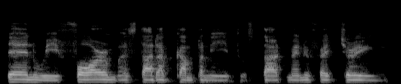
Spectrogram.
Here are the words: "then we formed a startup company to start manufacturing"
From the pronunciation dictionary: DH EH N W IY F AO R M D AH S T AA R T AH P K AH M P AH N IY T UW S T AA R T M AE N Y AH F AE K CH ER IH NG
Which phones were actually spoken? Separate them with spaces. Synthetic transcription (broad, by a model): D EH N W IY F AO R M AH S T AA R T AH P K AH M P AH N IY T UW S T AA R T M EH N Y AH F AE K CH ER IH NG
